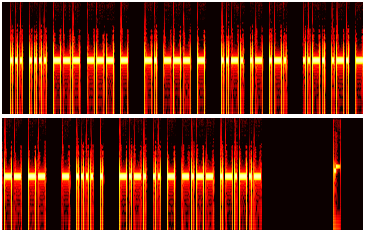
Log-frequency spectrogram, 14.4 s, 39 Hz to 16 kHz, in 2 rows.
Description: Morse code, heard as a keyed tone, about 25 wpm, 700 Hz. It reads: SHOOT NOT FAR FROM THE CITY.
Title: Sentences from Top 1200 Words 25wpm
